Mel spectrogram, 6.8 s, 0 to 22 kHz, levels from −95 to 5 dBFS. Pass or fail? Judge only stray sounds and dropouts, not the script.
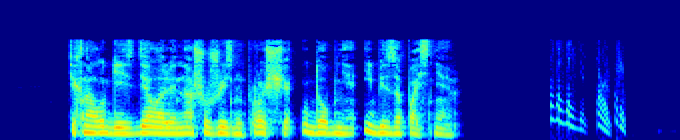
fail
